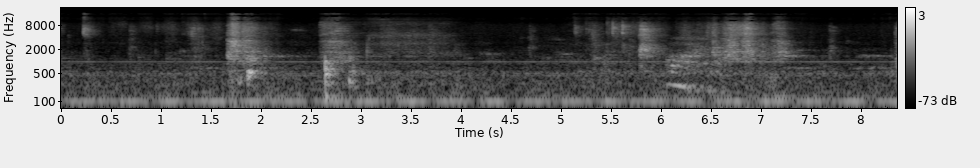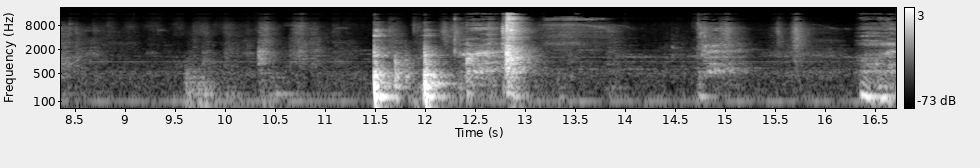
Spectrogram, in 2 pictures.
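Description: A man's short wordless vocal sounds, with the loudest cluster about twelve seconds in, over a faint steady low hum.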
